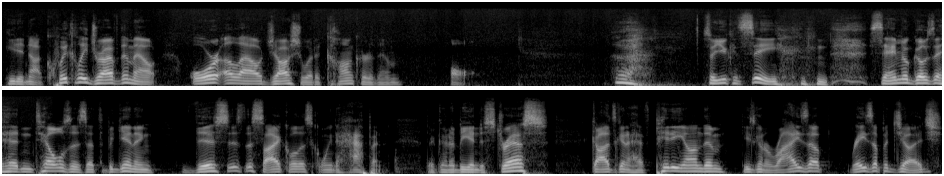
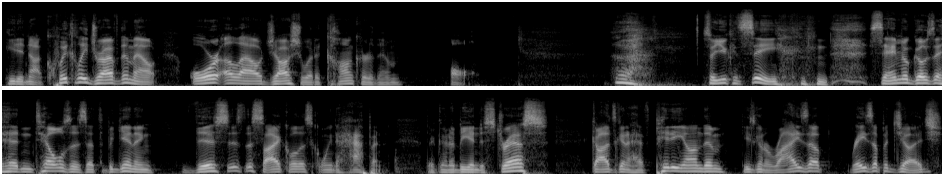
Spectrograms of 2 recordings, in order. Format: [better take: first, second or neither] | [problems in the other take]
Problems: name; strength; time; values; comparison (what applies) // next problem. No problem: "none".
second | hiss; faint; until 10 s; 25 dB below the speech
